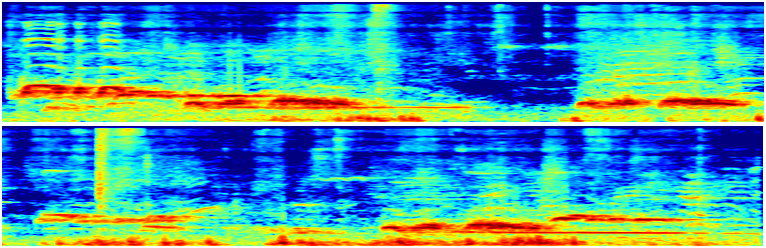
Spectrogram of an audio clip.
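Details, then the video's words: Big-voiced local zebra dove gives three separate phrases of fast, rolling coos, each ending in a steady, drawn-out lower note, with short quiet breaks between them. "PERKUTUT LOKAL SUARA BESAR"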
